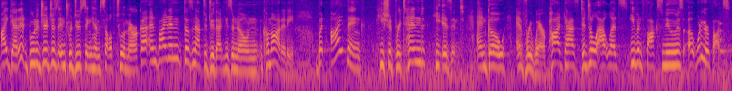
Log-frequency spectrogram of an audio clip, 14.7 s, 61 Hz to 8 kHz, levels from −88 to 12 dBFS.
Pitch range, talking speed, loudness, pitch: 210-275 Hz, 170 wpm, -22 LUFS, 235 Hz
